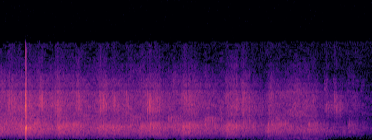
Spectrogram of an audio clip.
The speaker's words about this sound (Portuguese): Vamos dar uma salva de palmas ao nome de Jesus, amém?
